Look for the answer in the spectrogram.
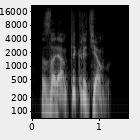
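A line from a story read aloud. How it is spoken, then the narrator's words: Angry. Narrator (Russian): Сердито начала она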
